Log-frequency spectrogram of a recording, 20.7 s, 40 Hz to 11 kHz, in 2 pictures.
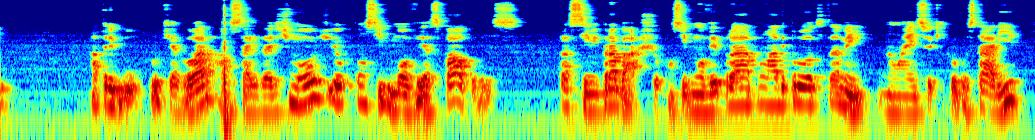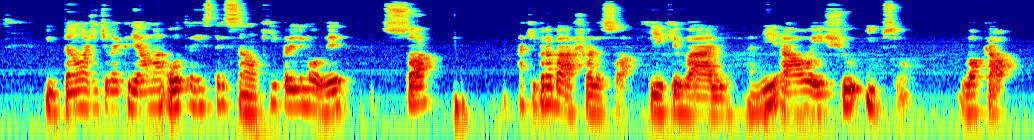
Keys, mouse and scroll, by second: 0.0 click, 2.2 Tab, 3.3 click, 4.1 g, 10.9 Escape, 11.9 g, 13.9 Escape, 14.8 g, 15.3 z.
